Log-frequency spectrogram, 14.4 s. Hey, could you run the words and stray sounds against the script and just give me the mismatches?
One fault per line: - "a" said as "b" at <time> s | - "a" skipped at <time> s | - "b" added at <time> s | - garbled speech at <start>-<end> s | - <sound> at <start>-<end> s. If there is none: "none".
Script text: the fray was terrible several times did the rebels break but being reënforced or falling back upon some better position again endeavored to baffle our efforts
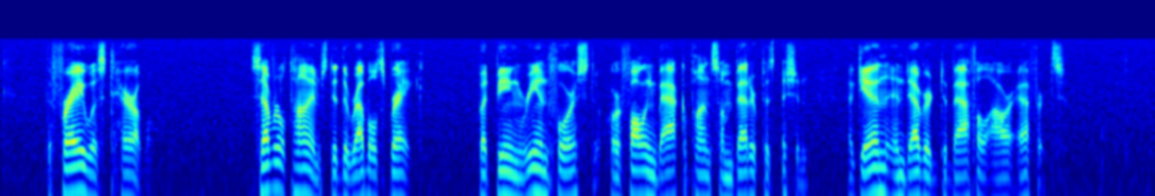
- dropout at 9.7-9.8 s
